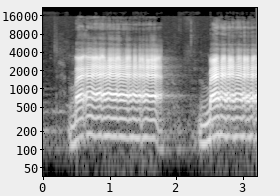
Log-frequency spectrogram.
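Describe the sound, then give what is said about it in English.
Two loud, quavering sheep bleats, the first long and drawn out, the second starting after a short pause and running to the end. “You just start making some noise, letting the shepherd know, hey, there's something wrong over here.”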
